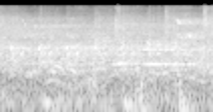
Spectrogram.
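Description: Badminton hall during play: a steady background of many voices, with repeated sharp racket hits on shuttlecocks and thudding footfalls on the court floor.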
